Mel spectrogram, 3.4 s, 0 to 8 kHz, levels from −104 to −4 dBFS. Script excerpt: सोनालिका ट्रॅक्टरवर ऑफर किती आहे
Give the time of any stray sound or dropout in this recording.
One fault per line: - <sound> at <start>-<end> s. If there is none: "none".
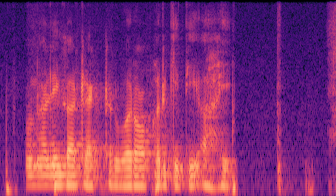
- thud at 2.8-3.0 s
